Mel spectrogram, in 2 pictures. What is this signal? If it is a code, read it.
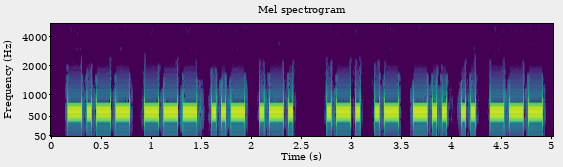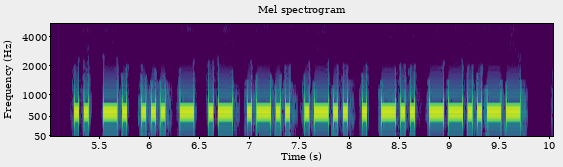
Morse code, heard as a keyed tone, about 25 wpm, 600 Hz. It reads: YOUR RADIO INSTALLED,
